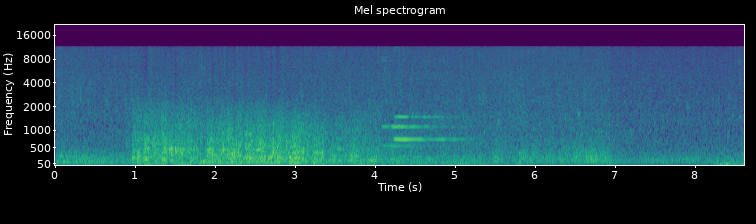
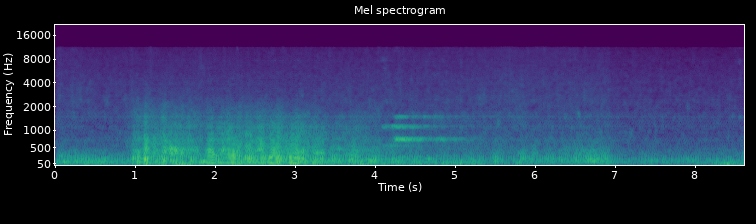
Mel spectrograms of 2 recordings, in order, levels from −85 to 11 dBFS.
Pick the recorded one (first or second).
first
